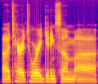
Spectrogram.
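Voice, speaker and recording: Player voice, man, bright and crisp tone, halting delivery, dry close mic. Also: medium pitch, steady tone, no room sound. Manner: hesitant, many fillers. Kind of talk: actual play character talk.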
